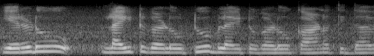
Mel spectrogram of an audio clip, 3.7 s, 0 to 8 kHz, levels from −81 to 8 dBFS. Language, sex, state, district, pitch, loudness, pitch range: Kannada, female, Karnataka, Bangalore, 215 Hz, -20 LUFS, 200-245 Hz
